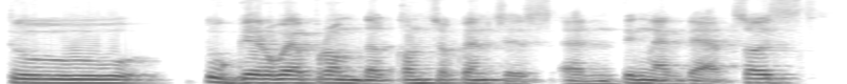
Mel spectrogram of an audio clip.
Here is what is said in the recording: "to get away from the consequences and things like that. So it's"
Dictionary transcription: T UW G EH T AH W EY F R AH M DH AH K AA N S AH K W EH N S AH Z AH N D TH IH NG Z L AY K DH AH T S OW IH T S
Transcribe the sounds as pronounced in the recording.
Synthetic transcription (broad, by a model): T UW G EH T AH W EY F R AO M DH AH K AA N S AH K W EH N S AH S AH N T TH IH NG L AY K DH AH T S OW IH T S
